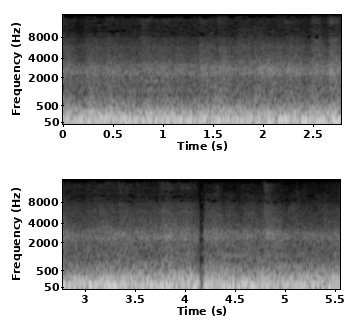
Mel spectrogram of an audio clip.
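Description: A train rumbles steadily along, heard from inside a carriage.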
